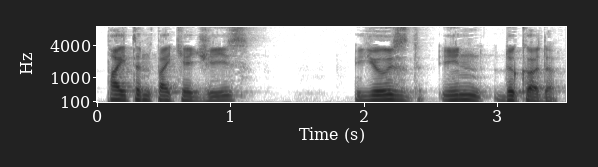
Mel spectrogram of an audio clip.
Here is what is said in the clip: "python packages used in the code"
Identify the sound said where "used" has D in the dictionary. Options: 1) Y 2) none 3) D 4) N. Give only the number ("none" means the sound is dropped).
3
